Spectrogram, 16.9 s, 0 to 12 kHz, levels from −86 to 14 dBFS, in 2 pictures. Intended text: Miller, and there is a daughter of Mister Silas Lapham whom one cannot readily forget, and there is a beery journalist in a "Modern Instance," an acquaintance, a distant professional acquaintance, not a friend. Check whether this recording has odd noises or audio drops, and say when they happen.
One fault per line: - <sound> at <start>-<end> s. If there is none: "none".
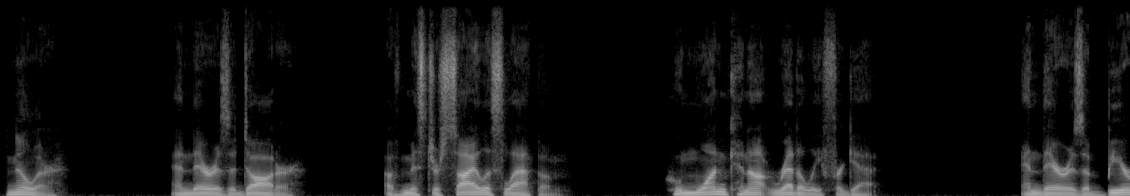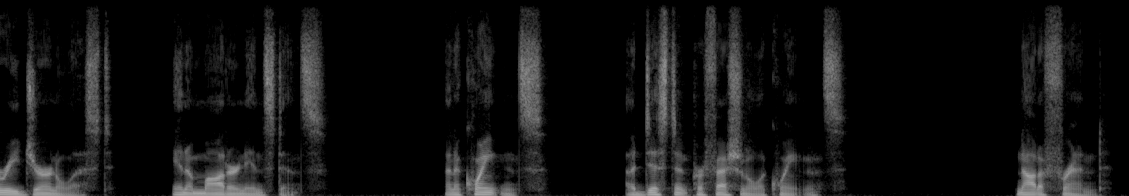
none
